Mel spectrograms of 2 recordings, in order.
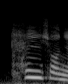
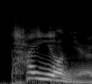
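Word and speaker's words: cation: 그래서 이걸 줄여서 요걸 줄여가지고 이렇게 읽는 거라서 케이션이 아니고요. 캐타이온이에요. 그죠? 아이온, 이온이란 말을 써야 돼요. 알겠죠? 그래서 발음이 케이션이 아니라 캐타이온이다. 아시겠죠?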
